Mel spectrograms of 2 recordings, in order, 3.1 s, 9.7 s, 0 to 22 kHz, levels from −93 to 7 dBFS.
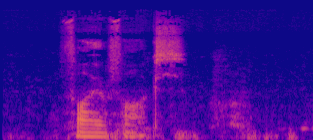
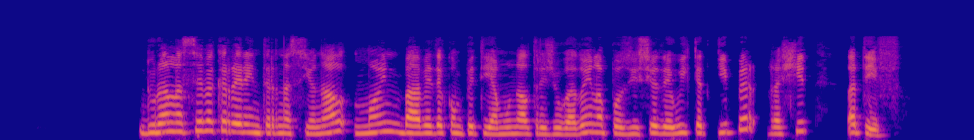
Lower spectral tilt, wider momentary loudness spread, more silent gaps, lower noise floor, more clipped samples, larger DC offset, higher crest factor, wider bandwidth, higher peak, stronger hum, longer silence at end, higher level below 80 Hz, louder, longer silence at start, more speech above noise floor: second, -4 dB/octave vs -6 dB/octave; first, 23 LU vs 8 LU; second, none vs 8.37-8.48 s; second, -64 dBFS vs under -90 dBFS; neither; neither; about the same, 24 dB vs 20 dB; first, 16.5 kHz vs 7.6 kHz; about the same, -12 dBFS vs -10 dBFS; neither; second, 0.05 s vs 0.8 s; first, -58 dBFS vs -72 dBFS; second, -34 LUFS vs -28 LUFS; second, 0.6 s vs 1.4 s; second, 31 dB vs over 62 dB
